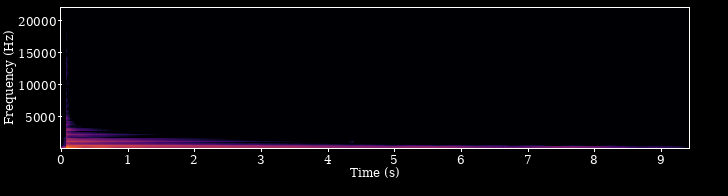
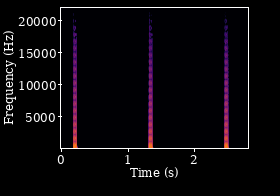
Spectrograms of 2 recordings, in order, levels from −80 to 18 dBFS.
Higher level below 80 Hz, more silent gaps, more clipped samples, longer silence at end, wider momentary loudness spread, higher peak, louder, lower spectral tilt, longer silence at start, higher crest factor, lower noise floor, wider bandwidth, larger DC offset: second, -54 dBFS vs -34 dBFS; second, none vs 0.24-1.30 s, 1.38-2.44 s; neither; first, 1.55 s vs 0.3 s; first, 25 LU vs 0 LU; second, -6 dBFS vs -2 dBFS; second, -30 LUFS vs -20 LUFS; first, -10.5 dB/octave vs -5.5 dB/octave; second, 0 s vs 0.2 s; first, 26 dB vs 20 dB; second, -66 dBFS vs under -90 dBFS; second, 4.9 kHz vs 19.5 kHz; neither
